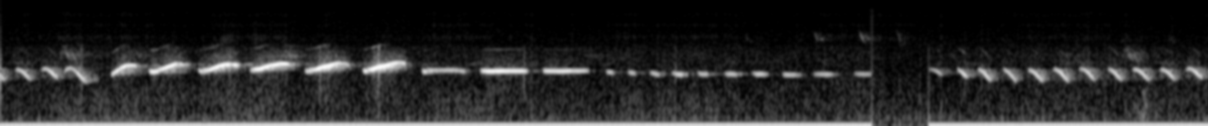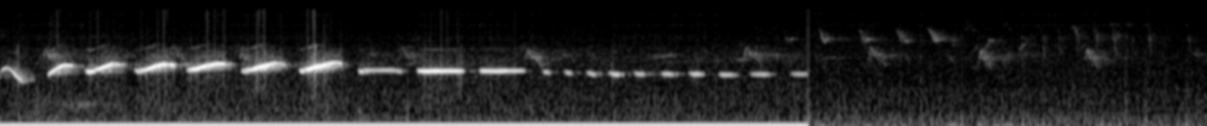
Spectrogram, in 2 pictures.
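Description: A songbird's song given twice, each phrase a quick run of falling notes, then a run of rising notes, then steady repeated notes that step lower at the end. Each phrase starts and stops abruptly, with a brief silence between the two.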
